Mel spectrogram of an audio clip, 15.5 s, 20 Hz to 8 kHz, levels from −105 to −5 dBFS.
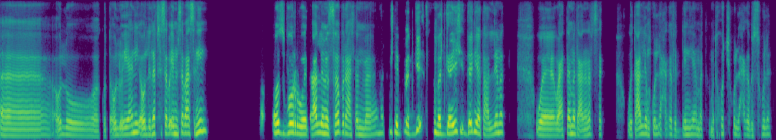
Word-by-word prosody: آآ، 125 Hz, +1 st, -4 dB
أقول 150 Hz, +2 st, -6 dB
له 145 Hz, -, -3 dB, 0.6 s
كنت 120 Hz, -, -13 dB
أقول 135 Hz, -, -3 dB
له -, -, -3 dB
إيه 150 Hz, -, -1 dB
يعني؟ 185 Hz, +5 st, +1 dB
أقول 145 Hz, -, +2 dB
لنفْسِي 160 Hz, +3 st, -1 dB
السب 170 Hz, -, -1 dB
إيه -, -, +1 dB
من 160 Hz, -, +1 dB
7 175 Hz, +1 st, +1 dB
سنين؟ 210 Hz, +9 st, +1 dB, 1.1 s
أُ -, -, -8 dB, 0.3 s
اصبر 185 Hz, 0 st, +5 dB
واتعلم 170 Hz, +3 st, +5 dB
الصبر؛ 190 Hz, +4 st, +1 dB
علشان 145 Hz, -1 st, -3 dB
ما 135 Hz, 0 st, -3 dB
ما 175 Hz, +1 st, -9 dB
تج 195 Hz, -3 st, +3 dB
ما 185 Hz, -4 st, +2 dB
تجيش 240 Hz, -, -1 dB, 0.2 s
ما 170 Hz, -4 st, +7 dB
تجيش 175 Hz, +7 st, +4 dB
الدنيا 195 Hz, -1 st, +4 dB
تعلمَك، 160 Hz, +6 st, -3 dB, 0.6 s
و 140 Hz, -, -7 dB, 0.3 s
واعتمد 160 Hz, +6 st, 0 dB
على 120 Hz, +3 st, -3 dB
نفْسَك، 150 Hz, -1 st, -9 dB, 0.5 s
واتعلم 140 Hz, +3 st, -3 dB
كل 155 Hz, +4 st, -8 dB
حاجة 140 Hz, +5 st, -12 dB
في 135 Hz, -, -17 dB
الدنيا 145 Hz, +3 st, -7 dB
ما 130 Hz, -2 st, -8 dB
ت -, -, -22 dB
ما -, -, -11 dB
تاخدش 160 Hz, +1 st, -12 dB
كل 145 Hz, -3 st, -10 dB
حاجة 140 Hz, -1 st, -9 dB
بسهولة؛ 150 Hz, +5 st, -12 dB
155 Hz, 175 wpm, -22 LUFS, 140-175 Hz, 1.1 s, ما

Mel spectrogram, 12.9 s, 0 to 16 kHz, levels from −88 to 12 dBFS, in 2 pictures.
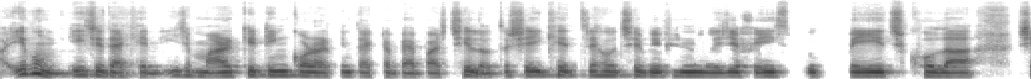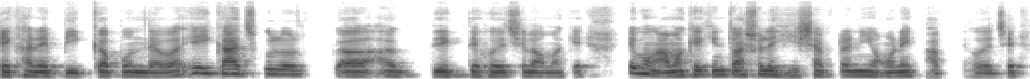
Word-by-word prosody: এবং 195 Hz, +3 st, +5 dB, 0.2 s
এই 145 Hz, -, -2 dB
যে 140 Hz, -, +2 dB
দেখেন 220 Hz, -, -5 dB
এই -, -, -4 dB
যে 135 Hz, -, -5 dB
মার্কেটিং 135 Hz, +4 st, +1 dB
করার 120 Hz, -2 st, +2 dB
কিন্তু 120 Hz, -, -5 dB
একটা -, -, -8 dB
ব্যাপার -, -, -3 dB
ছিল। -, -, 0 dB
তো -, -, -9 dB
সেই 135 Hz, -1 st, +2 dB
ক্ষেত্রে 135 Hz, -1 st, -3 dB
হচ্ছে 130 Hz, +1 st, -3 dB
বিভিন্ন 245 Hz, -, +2 dB
ওইযে 245 Hz, +2 st, +1 dB
Facebook 245 Hz, 0 st, -2 dB, 0.2 s
পেজ 245 Hz, 0 st, +4 dB, 0.2 s
খোলা, 115 Hz, -3 st, +2 dB, 0.4 s
সেখানে 125 Hz, -, +3 dB
বিজ্ঞাপন 130 Hz, -, +1 dB
দেওয়া 115 Hz, +3 st, +1 dB
এই 205 Hz, -, +4 dB
কাজগুলোর 180 Hz, -2 st, +3 dB, 0.2 s
কা 130 Hz, -, +3 dB, 0.2 s
আ -, -, -1 dB, 0.3 s
দেখতে 130 Hz, 0 st, 0 dB
হয়েছিল 125 Hz, 0 st, +1 dB
আমাকে। 115 Hz, +2 st, -6 dB, 0.3 s
এবং 195 Hz, -3 st, +5 dB
আমাকে 135 Hz, +4 st, +3 dB
কিন্তু 150 Hz, 0 st, +1 dB
আসলে 155 Hz, +1 st, +3 dB
হিসাবটা 140 Hz, +3 st, -2 dB
নিয়ে 135 Hz, -2 st, +2 dB
অনেক 125 Hz, +2 st, +2 dB
ভাবতে 100 Hz, +1 st, -9 dB
হয়েছে। 100 Hz, -2 st, -3 dB
135 Hz, 185 wpm, -24 LUFS, 125-180 Hz, 0.4 s, এবং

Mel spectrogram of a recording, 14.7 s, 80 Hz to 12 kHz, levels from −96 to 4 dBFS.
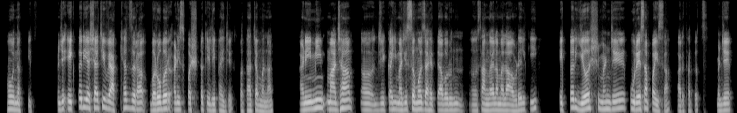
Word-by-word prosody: हो, 165 Hz, 0 st, +1 dB
नक्कीच. 150 Hz, -3 st, -5 dB, 0.5 s
म्हणजे 155 Hz, +3 st, 0 dB
एकतर 210 Hz, +5 st, +1 dB
यशाची 195 Hz, 0 st, +3 dB
व्याख्याच 190 Hz, +1 st, +1 dB
जरा 165 Hz, -3 st, +1 dB, 0.2 s
बरोबर 160 Hz, +4 st, +4 dB
आणि 155 Hz, 0 st, 0 dB
स्पष्ट 155 Hz, +1 st, -5 dB
केली 140 Hz, -2 st, -2 dB
पाहिजे 125 Hz, -4 st, -8 dB
स्वतःच्या 135 Hz, +3 st, -5 dB
मनात. 120 Hz, -1 st, -5 dB, 0.6 s
आणि 155 Hz, +2 st, +5 dB
मी, 190 Hz, +4 st, +4 dB
माझ्या 165 Hz, +4 st, +4 dB
अ, 150 Hz, -7 st, -5 dB
जे 150 Hz, +1 st, -4 dB
काही 160 Hz, +2 st, -2 dB
माझी 150 Hz, +2 st, 0 dB
समज 165 Hz, 0 st, +1 dB
आहे, 145 Hz, -1 st, +2 dB
त्यावरून 145 Hz, 0 st, -2 dB, 0.2 s
अ, 135 Hz, 0 st, -8 dB
सांगायला 145 Hz, -1 st, 0 dB
मला 140 Hz, -1 st, +1 dB
आवडेल 135 Hz, +3 st, -1 dB
की 170 Hz, +3 st, -5 dB, 0.5 s
एकतर 180 Hz, +6 st, 0 dB
यश 175 Hz, +2 st, +3 dB
म्हणजे 170 Hz, +2 st, 0 dB
पुरेसा 165 Hz, +1 st, +4 dB
पैसा 125 Hz, -5 st, -1 dB, 0.2 s
अर्थातच. 125 Hz, +2 st, -11 dB, 0.2 s
म्हणजे 145 Hz, +2 st, +2 dB
155 Hz, 145 wpm, -24 LUFS, 140-170 Hz, 0.6 s, आणि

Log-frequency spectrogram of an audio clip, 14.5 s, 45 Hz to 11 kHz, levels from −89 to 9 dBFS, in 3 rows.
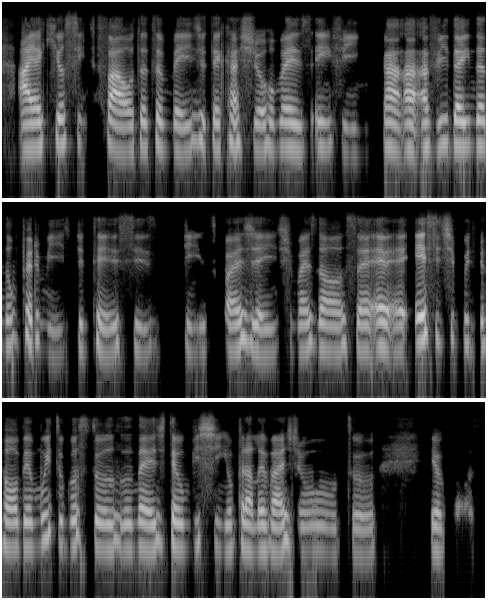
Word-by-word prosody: Aí 180 Hz, +1 st, +8 dB
aqui 195 Hz, +2 st, 0 dB
eu 205 Hz, -, +2 dB
sinto 210 Hz, -3 st, -14 dB
falta 170 Hz, +3 st, +4 dB
também 175 Hz, -3 st, -3 dB
de 220 Hz, -3 st, -4 dB
ter 180 Hz, -1 st, -1 dB
cachorro, 180 Hz, -1 st, -2 dB
mas 180 Hz, -2 st, +1 dB
enfim 180 Hz, -4 st, -6 dB, 0.2 s
a 180 Hz, -1 st, +5 dB
a -, -, +5 dB
vida 195 Hz, +2 st, +2 dB
ainda 195 Hz, +1 st, +3 dB
não 200 Hz, +4 st, -3 dB
permite 155 Hz, -10 st, -3 dB, 0.2 s
ter 160 Hz, -1 st, -2 dB
esses 175 Hz, -1 st, -10 dB, 0.3 s
bichinhos 165 Hz, 0 st, -12 dB
com -, -, -1 dB
a 175 Hz, -, +2 dB
gente, 165 Hz, -5 st, -4 dB
mas 175 Hz, +4 st, -2 dB
nossa 175 Hz, +1 st, -1 dB
é 185 Hz, -, +4 dB
é -, -, -4 dB
esse 240 Hz, +3 st, +7 dB
tipo 205 Hz, -1 st, -7 dB
de 175 Hz, -, -26 dB
hobby 185 Hz, -1 st, +1 dB
é -, -, -2 dB
muito 210 Hz, 0 st, -4 dB
gostos,o 180 Hz, -2 st, -3 dB
né, 180 Hz, -2 st, +3 dB
de 205 Hz, 0 st, -7 dB
ter 195 Hz, -, +3 dB
um 180 Hz, -, -2 dB
bichinho 185 Hz, -2 st, -6 dB
pra 185 Hz, -3 st, +2 dB
levar 170 Hz, +2 st, +2 dB
junto, 165 Hz, -4 st, -9 dB, 0.5 s
eu 165 Hz, -2 st, -1 dB
gosto. -, -, -19 dB
180 Hz, 180 wpm, -24 LUFS, 170-195 Hz, 0.5 s, Aí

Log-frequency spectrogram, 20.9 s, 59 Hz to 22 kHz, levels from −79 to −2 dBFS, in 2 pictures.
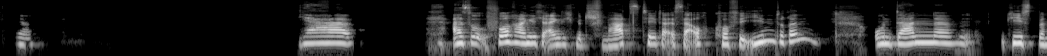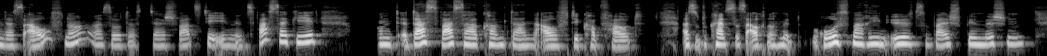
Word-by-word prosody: Ja. 210 Hz, -2 st, -8 dB, 2.8 s
Ja. 235 Hz, 0 st, +3 dB, 1.0 s
Also 235 Hz, -2 st, +2 dB
vorrangig 240 Hz, -2 st, +3 dB
eigentlich 205 Hz, +3 st, 0 dB
mit 185 Hz, -2 st, -8 dB
Schwarztee, 215 Hz, +6 st, +1 dB
da 200 Hz, -, 0 dB
ist 195 Hz, -, -3 dB
ja -, -, +4 dB
auch 220 Hz, 0 st, -1 dB
Koffein 245 Hz, +6 st, +1 dB
drin. 280 Hz, +2 st, -1 dB, 0.5 s
Und 220 Hz, +1 st, -1 dB
dann, 245 Hz, +4 st, +4 dB
ähm, 235 Hz, 0 st, -2 dB, 0.3 s
gießt 235 Hz, -1 st, 0 dB
man 205 Hz, -2 st, -1 dB
das 180 Hz, 0 st, -4 dB
auf, 375 Hz, -, 0 dB
ne, 250 Hz, +9 st, -2 dB
also 195 Hz, -3 st, -6 dB
dass -, -, -12 dB
der 180 Hz, -1 st, -6 dB
Schwarztee 190 Hz, +2 st, -5 dB
eben 180 Hz, -, -7 dB
ins 170 Hz, +1 st, -9 dB
Wasser 320 Hz, -4 st, +3 dB
geht 265 Hz, +1 st, +1 dB, 0.6 s
und, 210 Hz, -1 st, -3 dB
äh, -, -, -2 dB
das 250 Hz, +4 st, +5 dB
Wasser 205 Hz, 0 st, +4 dB
kommt 200 Hz, +1 st, -3 dB
dann 180 Hz, 0 st, -3 dB
auf 175 Hz, 0 st, 0 dB
die 180 Hz, -, -5 dB
Kopfhaut. 170 Hz, -3 st, -4 dB, 0.4 s
Also, -, -, +1 dB
du 200 Hz, -, -10 dB
kannst 205 Hz, -1 st, +4 dB
das -, -, -3 dB
auch 175 Hz, +1 st, +3 dB
noch 185 Hz, -, -4 dB
mit 195 Hz, -, -5 dB
Rosmarinöl 220 Hz, -2 st, +2 dB
zum 210 Hz, -2 st, -10 dB
Beispiel 205 Hz, +2 st, -2 dB
mischen 220 Hz, +1 st, -3 dB
215 Hz, 140 wpm, -23 LUFS, 195-235 Hz, 2.8 s, das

